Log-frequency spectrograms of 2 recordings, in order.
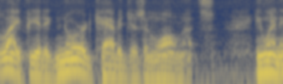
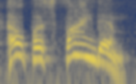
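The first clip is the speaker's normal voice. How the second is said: urging; 14 semitones higher, slower than usual. Acted. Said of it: "the dogs urged".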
